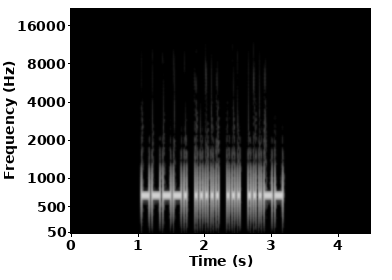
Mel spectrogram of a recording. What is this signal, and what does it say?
Morse code, heard as a keyed tone, about 31 wpm, 700 Hz. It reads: 95S3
